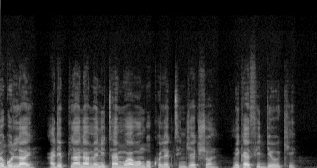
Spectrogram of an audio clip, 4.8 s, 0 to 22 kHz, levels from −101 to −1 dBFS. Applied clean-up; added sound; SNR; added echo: none; none; none; none.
